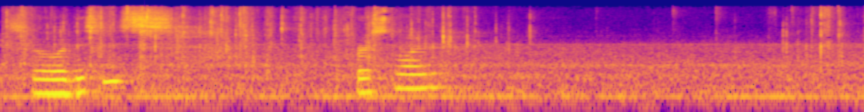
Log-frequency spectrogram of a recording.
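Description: Plastic wrapping crinkles in a hand.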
